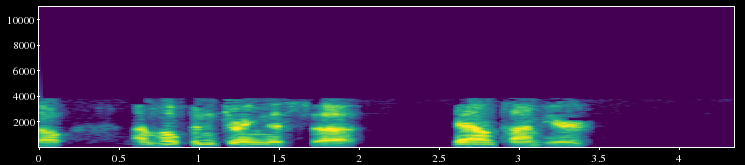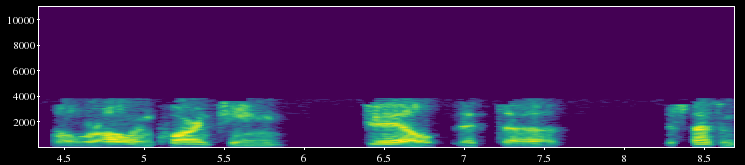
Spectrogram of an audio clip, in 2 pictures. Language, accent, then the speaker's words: English; New Jersey, United States; Well, I grew up in South Jersey.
